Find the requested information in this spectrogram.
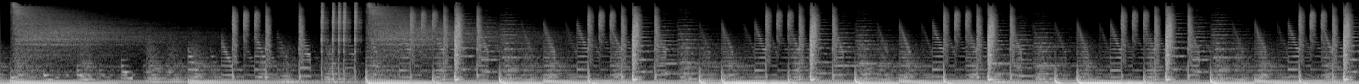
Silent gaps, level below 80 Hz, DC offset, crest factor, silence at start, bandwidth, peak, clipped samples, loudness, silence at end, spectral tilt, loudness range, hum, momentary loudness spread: none; -18 dBFS; under 0.1%; 12 dB; 0 s; 19.5 kHz; -4 dBFS; under 0.1%; -19 LUFS; 0 s; -4.5 dB/octave; 3 LU; none; 7 LU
